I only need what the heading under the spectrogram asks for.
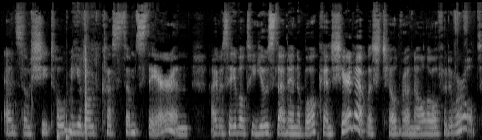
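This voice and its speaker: An older woman with a Dutch accent speaks in an earnest, unhurried way, as an author addressing a festival by video. Her voice sits at an ordinary pitch but carries a gravelly edge. She lingers on her words and tells her stories with care. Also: rough recording. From Netherlands. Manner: warm, earnest storytelling, slow and deliberate. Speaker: children's book author. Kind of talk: recorded video greeting to a festival.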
